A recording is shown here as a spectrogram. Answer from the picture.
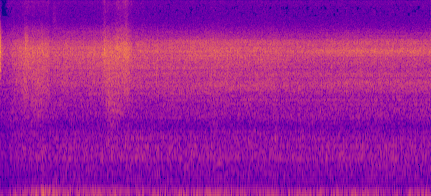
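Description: Hunt School steel dip pen nib scratching across paper as lines are inked, with one brighter scratchy stroke about two seconds in, over a steady low hum and hiss.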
